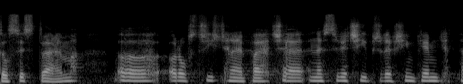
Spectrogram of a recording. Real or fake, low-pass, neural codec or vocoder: fake; 10.8 kHz; codec, 16 kHz in and 24 kHz out, 0.6 kbps, FocalCodec, streaming, 4096 codes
